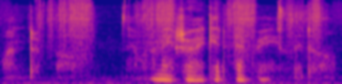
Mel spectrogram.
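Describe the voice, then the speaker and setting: A woman voicing a flirtatious, teasing, possessive vampire in a soft ASMR roleplay, whispering breathily close to the microphone. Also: medium pitch, little pitch movement, breathy edge. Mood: tender, flirtatious. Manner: slow, soothing, coy teasing.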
